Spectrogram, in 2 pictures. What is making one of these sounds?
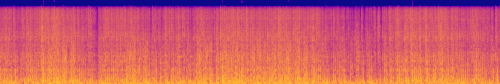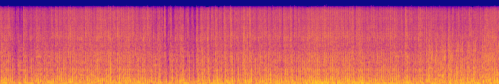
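Rapid gunfire rattles on without a break.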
